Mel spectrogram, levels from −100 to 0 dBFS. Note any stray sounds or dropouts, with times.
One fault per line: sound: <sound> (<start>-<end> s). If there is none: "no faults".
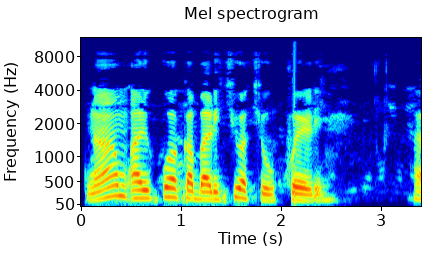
no faults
